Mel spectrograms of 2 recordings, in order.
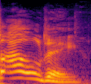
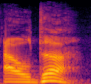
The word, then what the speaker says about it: Alde: I'm motor home Matt what's Aldi it's a it's a supermarket isn't it yeah so why are they on the mot home mat podcast this is Alder so it's all about how you say it so Alder are a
